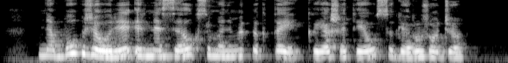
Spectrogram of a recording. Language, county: Lithuanian, Tauragė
